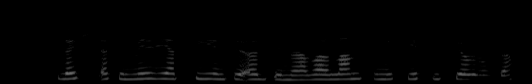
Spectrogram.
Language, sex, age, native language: Icelandic, male, 12, Icelandic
